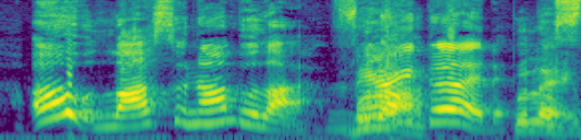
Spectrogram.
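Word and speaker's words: La Sonnambula: And I want to pronounce it right. Oh, yes. It's called La Sonambule. Oh, La Sonambula.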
